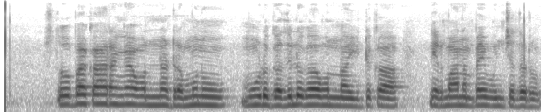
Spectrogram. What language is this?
Telugu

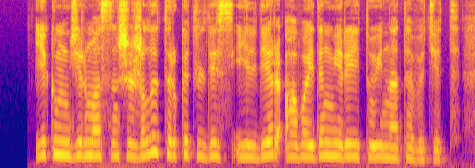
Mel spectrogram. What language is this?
Kazakh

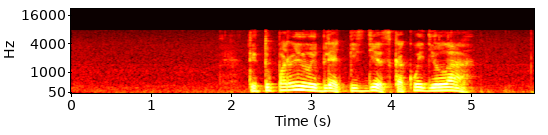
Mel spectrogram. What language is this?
Russian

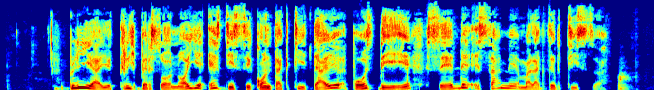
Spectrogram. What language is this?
Esperanto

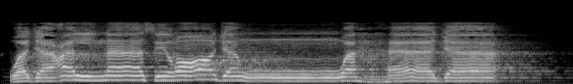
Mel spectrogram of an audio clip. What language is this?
Arabic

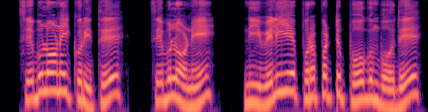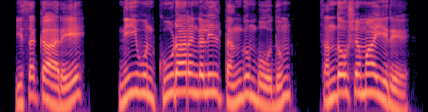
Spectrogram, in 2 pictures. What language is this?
Tamil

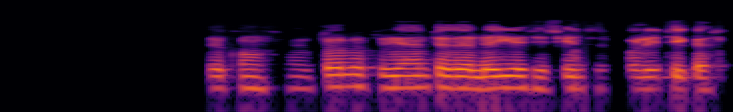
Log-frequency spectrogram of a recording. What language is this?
Spanish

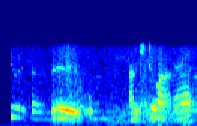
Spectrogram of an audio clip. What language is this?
Tamil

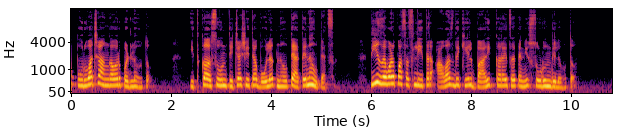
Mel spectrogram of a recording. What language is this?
Marathi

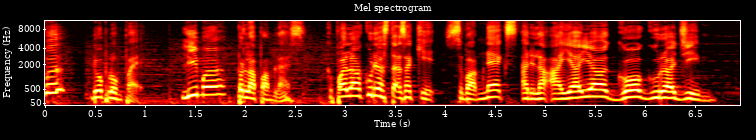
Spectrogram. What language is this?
Malay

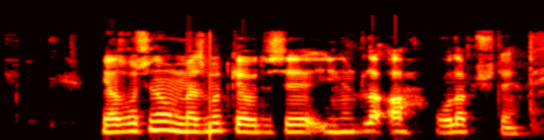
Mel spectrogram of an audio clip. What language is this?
Uyghur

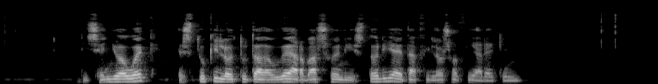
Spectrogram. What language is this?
Basque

